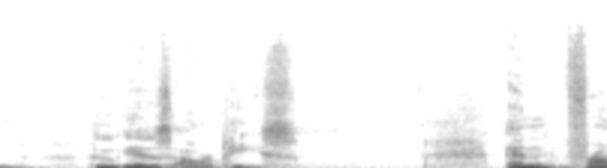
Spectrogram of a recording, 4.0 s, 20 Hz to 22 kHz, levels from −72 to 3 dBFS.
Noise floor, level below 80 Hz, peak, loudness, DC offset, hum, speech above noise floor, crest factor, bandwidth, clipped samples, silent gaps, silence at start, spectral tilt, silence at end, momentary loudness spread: -67 dBFS; -74 dBFS; -16 dBFS; -34 LUFS; under 0.1%; none; 35 dB; 18 dB; 18.5 kHz; under 0.1%; none; 0 s; -6 dB/octave; 0 s; 18 LU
